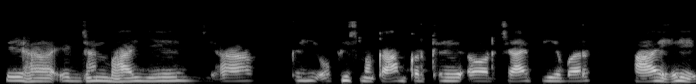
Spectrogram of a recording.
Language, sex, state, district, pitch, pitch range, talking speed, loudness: Chhattisgarhi, male, Chhattisgarh, Jashpur, 160 Hz, 150-170 Hz, 155 wpm, -21 LUFS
